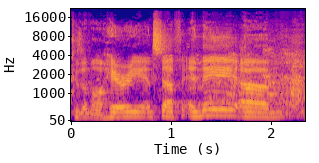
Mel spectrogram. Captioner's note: audience laughing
